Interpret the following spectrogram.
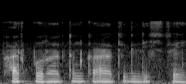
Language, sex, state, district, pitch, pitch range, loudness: Marathi, male, Maharashtra, Aurangabad, 125 Hz, 125-130 Hz, -23 LUFS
